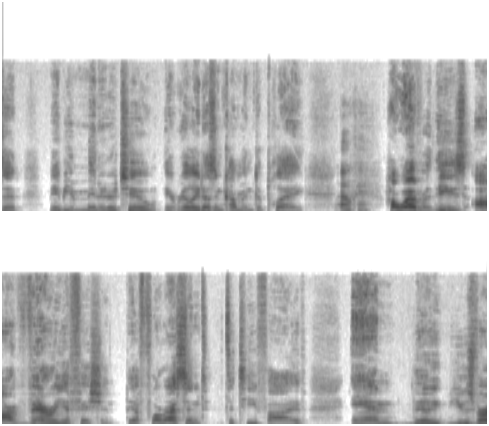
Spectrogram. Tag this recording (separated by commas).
Speech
